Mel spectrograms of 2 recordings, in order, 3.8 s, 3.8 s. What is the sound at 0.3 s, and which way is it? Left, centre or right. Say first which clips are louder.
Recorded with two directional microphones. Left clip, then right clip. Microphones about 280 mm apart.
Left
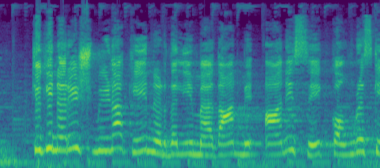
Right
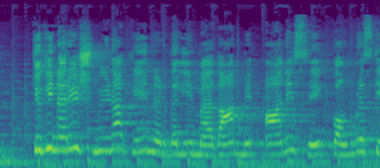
A woman's voice: left 5 dB; left.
